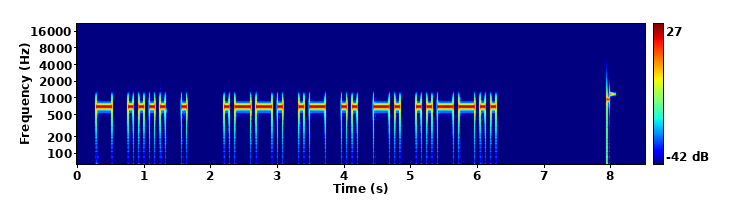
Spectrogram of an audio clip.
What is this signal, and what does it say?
Morse code, heard as a keyed tone, about 16 wpm, 700 Hz. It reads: THE PAIN?
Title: Sentences from Top 1600 Words 15wpm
